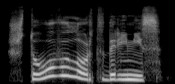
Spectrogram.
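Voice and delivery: high, cooing polite protest; sugary sweet. A narrator's reading. Placating a displeased lord client, sugary sweet. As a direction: coo it with a sweet smile. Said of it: "сладко улыбнулась Тирель".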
